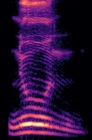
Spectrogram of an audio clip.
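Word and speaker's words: Nun: the son of noon is pronounced n-u-n is noon like noon time right the son of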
